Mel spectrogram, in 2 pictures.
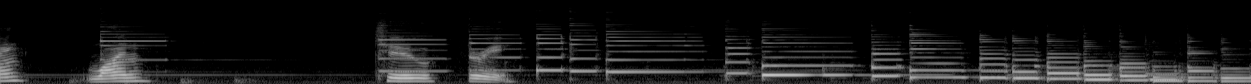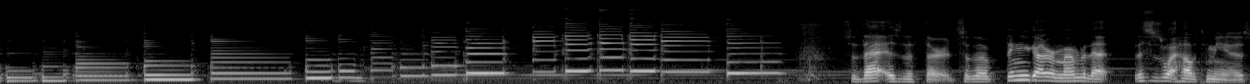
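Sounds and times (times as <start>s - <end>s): electric guitar plucked notes: 0.0s - 24.9s.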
